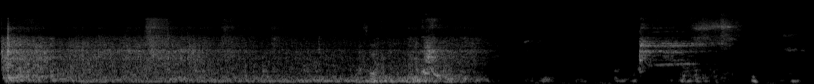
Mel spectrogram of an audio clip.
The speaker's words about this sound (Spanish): Ese es un trueno desde mi sala y hizo los que no podía coger. Y se movían las puertas y todo.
